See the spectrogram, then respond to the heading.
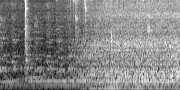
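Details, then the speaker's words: Old Bryant furnace after the noisy inducer motor assembly was replaced with a new one: a click, then a low smooth hum builds steadily, and the new inducer runs quietly and normally. "quiet so nice to make sure the furnace is working"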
